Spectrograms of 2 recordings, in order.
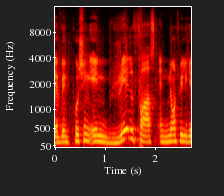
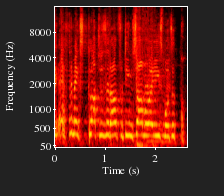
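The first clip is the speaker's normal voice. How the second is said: excited shout; 12 semitones higher than usual. Real, not acted. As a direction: yell the clutch play. Clutch round win called.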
